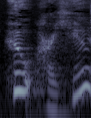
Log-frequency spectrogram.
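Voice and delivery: high, loud surprised ask; pony startled by the fairy godmare, high and loud; startled question. Acted. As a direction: jump at the stranger.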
